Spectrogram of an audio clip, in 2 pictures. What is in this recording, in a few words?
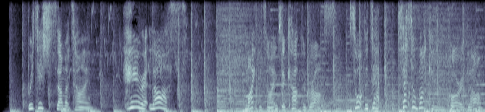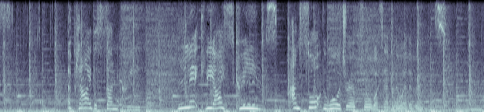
female arabic and english english compilation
